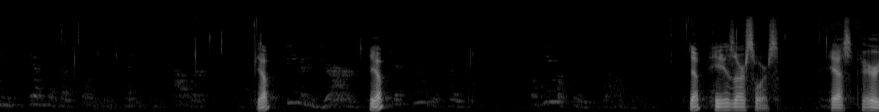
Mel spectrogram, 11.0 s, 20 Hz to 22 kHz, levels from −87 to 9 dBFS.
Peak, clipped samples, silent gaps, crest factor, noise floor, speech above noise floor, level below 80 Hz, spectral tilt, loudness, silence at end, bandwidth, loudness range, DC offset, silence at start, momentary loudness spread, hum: -20 dBFS; under 0.1%; none; 26 dB; -81 dBFS; 42 dB; under -90 dBFS; -3.5 dB/octave; -41 LUFS; 0 s; 13 kHz; 7 LU; under 0.1%; 0.4 s; 24 LU; none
